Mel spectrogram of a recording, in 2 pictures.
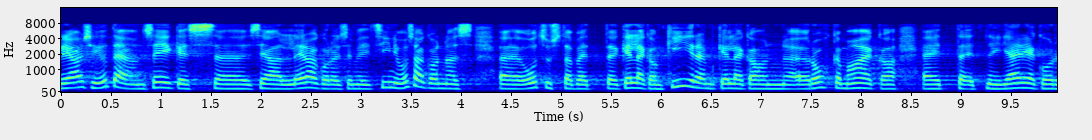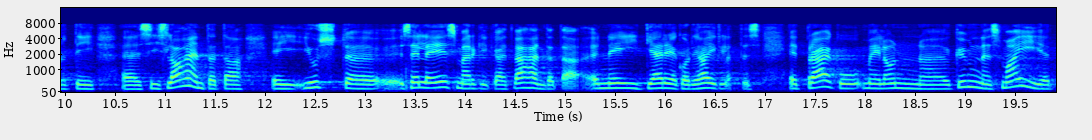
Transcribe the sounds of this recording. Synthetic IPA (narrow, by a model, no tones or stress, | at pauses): ɾeɑʃiɤt̪eo̞nse̞ːke̞sseɑle̞ɾɑko̞rːɑliseme̞d̪it̪siːnio̞sɑko̞nːɑs | o̞t̪sust̪ɑbe̞t̪ːke̞lːe̞ɡ̥ɑo̞nkiːɾe̞mke̞lːe̞ɡ̥ɑo̞nɾo̞hke̞mɑe̞ɡ̥ɑet̪ːet̪ne̞jd̪̥jæɾjeko̞rd̪̥i | siːslɑɦe̞nd̪̥ɑd̪̥ɑ | ejjust̪se̞lːee̞ːsmæɾɡiɡ̥ɑe̞t̪ːˑvæɦend̪̥ɑd̪̥ɑ̰ne̞jd̪̥jæɾjeko̞rd̪̥iɑjɡ̥lɑt̪ːˑe̞s | e̞t̪̚pɾɑeɡ̥ume̞jlo̞nkymnesmɑjet̪ː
